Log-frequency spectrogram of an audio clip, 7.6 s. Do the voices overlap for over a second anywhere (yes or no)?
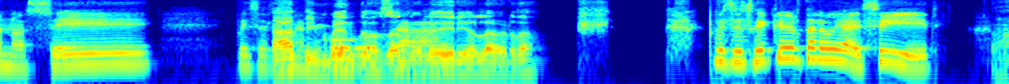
yes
